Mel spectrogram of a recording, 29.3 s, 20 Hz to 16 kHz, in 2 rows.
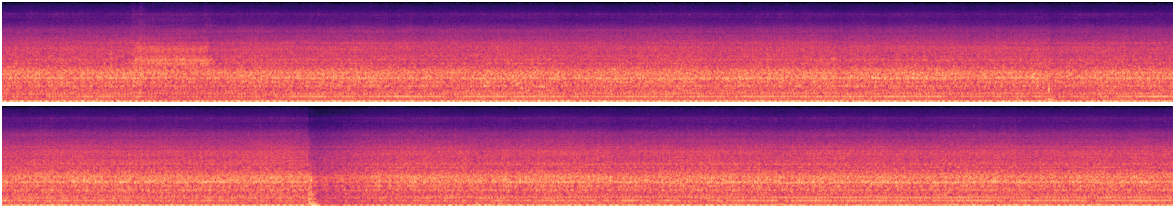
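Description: Freshly rebuilt 1962 Ferrari 250 GT/E's 3.0-litre Colombo V12 idling steadily, heard right above the open engine bay. A single sharp click about two-thirds of the way through, with a brief dip in level.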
